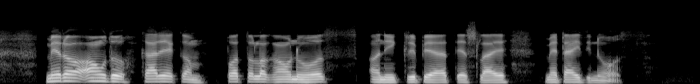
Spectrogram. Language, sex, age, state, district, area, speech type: Nepali, male, 30-45, West Bengal, Darjeeling, rural, read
